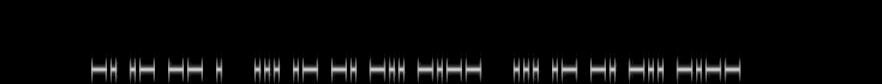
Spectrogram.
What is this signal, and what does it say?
Morse code, heard as a keyed tone, about 25 wpm, 700 Hz. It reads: NAME SANDY SANDY
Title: K1USN SST QSO Practice 25wpm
